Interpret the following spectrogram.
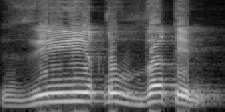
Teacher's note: یا مدہ کو ایک الف کے برابر کھینچ کر پڑھیں گے۔ ذی قوت، قاف کو پر پڑھیں گے، قاف حروف مستعلیہ میں سے ہے، حروف مستعلیہ 7 ہیں جن کا مجموعہ خصہ ضغط قز ہے جو ہمیشہ ہر حال میں پر پڑھی جاتے ہیں۔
